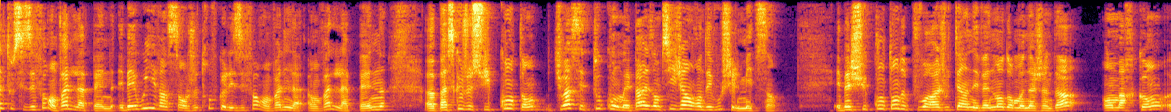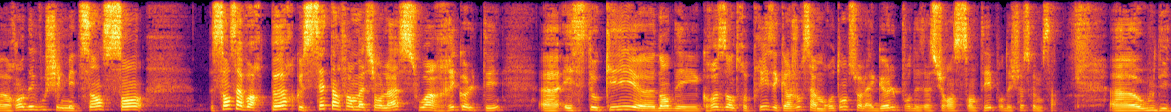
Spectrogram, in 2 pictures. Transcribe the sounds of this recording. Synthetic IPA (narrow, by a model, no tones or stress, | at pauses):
lt̪usezefɔʁɑ̃vad̪əlapɛnebɛ̃wivɛ̃sɑ̃ʒət̪χuv̥kəlezefɔʁɑ̃vadla̰ʔɑ̃vallapɛnpaʁsə̥kəʒəsɥikɔ̃t̪ɑ̃t̪yvwasɛt̪ukɔ̃mɛpaʁɛɡzɑ̃plsiʒeɛ̃ʁɑ̃d̪evuʃeləmed̪sɛ̃ | ebɛ̃ʒəsɥikɔ̃t̪ɑ̃d̪əpuvwaʁaʒut̪eɛ̃nevɛnmɑ̃d̪ɑ̃mɔ̃naʒɛ̃d̪a | ɑ̃maʁkɑ̃øʁɑ̃d̪evuʃeləmed̪sɛ̃sɑ̃ | sɑ̃zavwaʁpœʁkəsɛt̪ɛ̃fɔʁmasjɔ̃laswaʁekɔlt̪e | øʔest̪ɔkʲeød̪ɑ̃d̪eɡʁɔszɑ̃t̪χəpχizekɛ̃ʒuʁsaməʁət̪ɔ̃mbsyʁlaɡʲœlpuʁd̪ezasyʁɑ̃sːɑ̃t̪epuʁd̪eʃozkɔmsa | øud̪e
